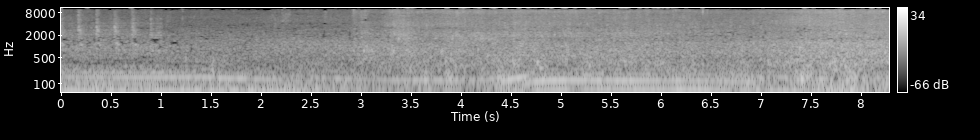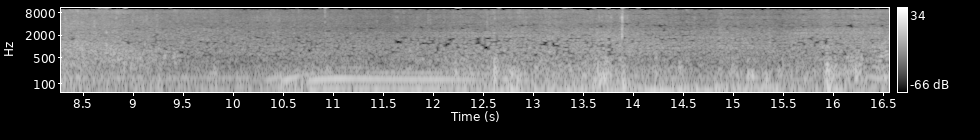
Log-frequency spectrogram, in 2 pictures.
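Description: Car engine running and tyres wading through floodwater, heard from inside the car's cabin. The engine note rises and settles twice, and a rush of water spray swells about halfway through as another car passes close alongside.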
